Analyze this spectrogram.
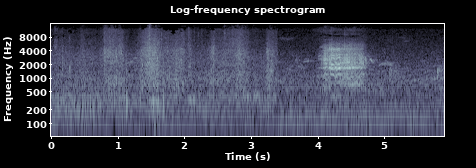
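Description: A goat bleats close by.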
